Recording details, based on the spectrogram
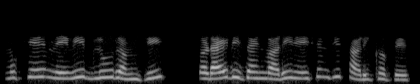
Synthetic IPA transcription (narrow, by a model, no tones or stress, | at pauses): mũkʰeneːʋibluːɾə̃ŋɡd͡ʑiː | kɐɽaːiɖɪzaːinʋaːɽiɾeʃənd͡ʑiːtʰaːɽikʰəpe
